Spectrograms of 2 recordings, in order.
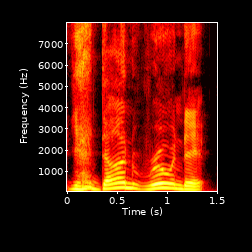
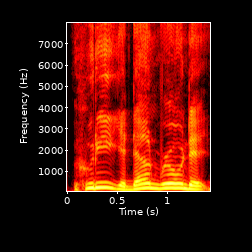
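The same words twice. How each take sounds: First: Drawn out through a laugh, slower; slow laughing repeat. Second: Said in the usual way. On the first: Real, not acted. Teasing Hootie for ruining the date, slow and laughing.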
